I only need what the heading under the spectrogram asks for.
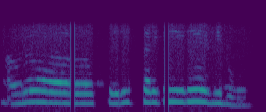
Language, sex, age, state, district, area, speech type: Odia, female, 45-60, Odisha, Jajpur, rural, conversation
